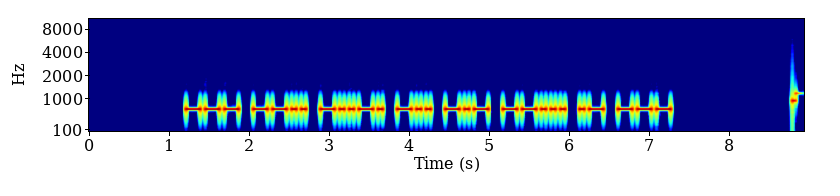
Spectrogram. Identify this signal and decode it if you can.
Morse code, heard as a keyed tone, about 21 wpm, 700 Hz. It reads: OZ/DK7AO
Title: Difficult Call Signs 20wpm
